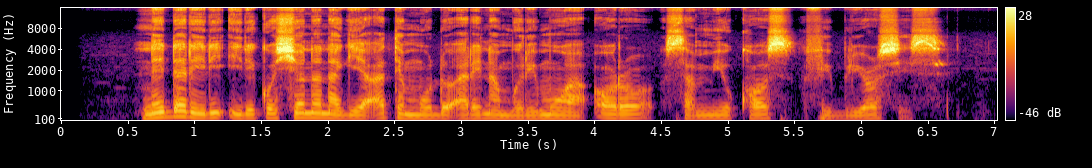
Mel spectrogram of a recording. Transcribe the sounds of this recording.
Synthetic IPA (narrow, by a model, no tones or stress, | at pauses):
nɛdaɾiɾiʔiɾekoʃjɔnanaɡɪaʔatɛmodɔʔaɾenamoɾimowaʔɔɾɔsamiukʰɔsfibɾiɔsis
